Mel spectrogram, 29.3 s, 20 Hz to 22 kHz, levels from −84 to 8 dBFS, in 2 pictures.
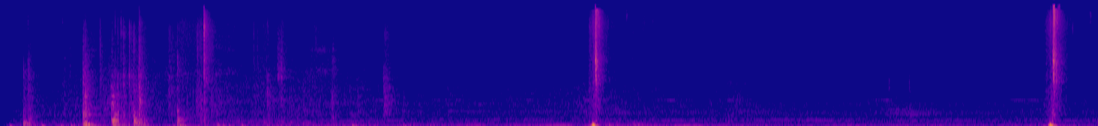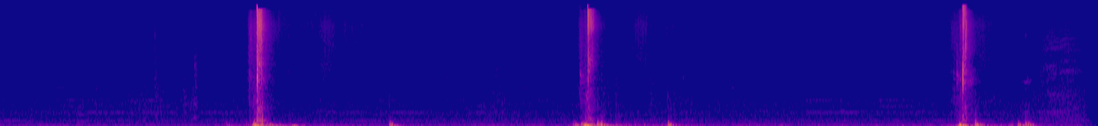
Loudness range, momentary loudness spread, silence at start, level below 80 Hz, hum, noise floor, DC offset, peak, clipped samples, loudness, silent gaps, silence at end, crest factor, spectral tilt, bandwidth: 24 LU; 30 LU; 0.3 s; -44 dBFS; none; -69 dBFS; under 0.1%; -6 dBFS; under 0.1%; -35 LUFS; none; 0.85 s; 34 dB; -1.5 dB/octave; 16 kHz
